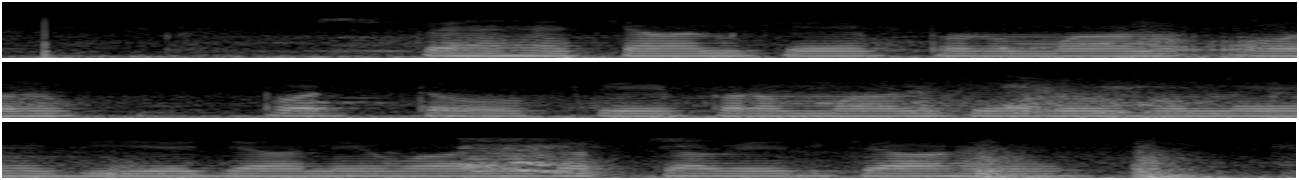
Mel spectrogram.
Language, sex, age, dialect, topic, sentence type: Hindi, male, 25-30, Hindustani Malvi Khadi Boli, banking, question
